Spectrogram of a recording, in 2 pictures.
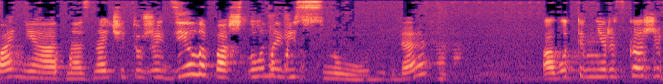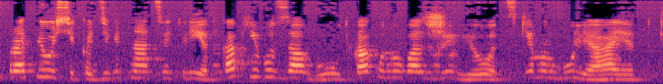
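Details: Adult woman speaking Russian; normal speech.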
